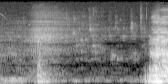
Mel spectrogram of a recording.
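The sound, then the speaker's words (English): Water is poured into apple juice to dilute it, in short splashy bursts, a brief gush early on and a louder, fuller pour at the end, with no talking. “My brother drinks it, and it's too sweet. I got to water it down.”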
